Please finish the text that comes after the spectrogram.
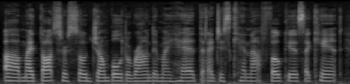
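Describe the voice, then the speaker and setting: A woman's voice: low voice, completely flat delivery, normal speed, clean tone. A woman hosting a casual let's play, reading game text aloud and chatting apologetically to viewers as she breaks off her own sentences. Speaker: gaming video host.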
